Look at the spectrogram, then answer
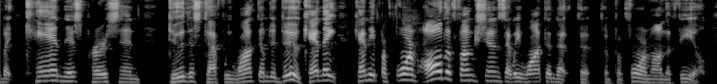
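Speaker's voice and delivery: normal talking voice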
